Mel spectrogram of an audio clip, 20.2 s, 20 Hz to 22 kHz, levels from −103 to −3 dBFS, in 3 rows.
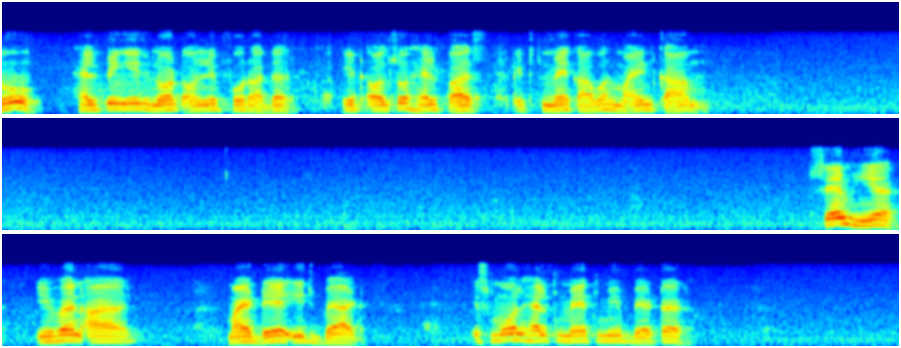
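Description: Echo leak appears at 0.71, 2.17 to 2.50, 3.28, 3.57 to 3.83, 5.78, 14.91 to 15.02 and 16.64 to 16.76 s: faint copies of the speech trailing the original by 436 ms. The strongest, around 2.2 and 3.6 s, sit roughly 20 dB below the speech; the weakest, near 5.8 s, sits roughly 40 dB below. The likely cause is a loudspeaker at the far end whose echo canceller let part of the returning speech through.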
